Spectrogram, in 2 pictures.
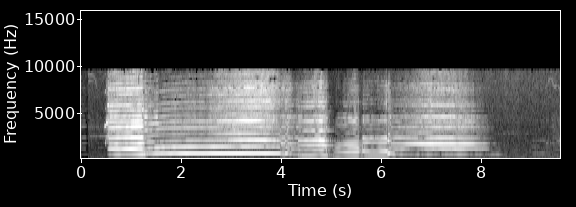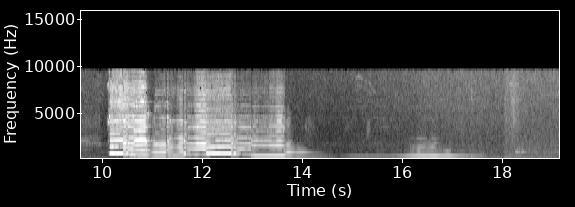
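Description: A solo bamboo shakuhachi plays an improvised, breathy melody of long held notes with sliding bends, in two phrases separated by a brief pause, ending on a soft sustained low tone. No one speaks.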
